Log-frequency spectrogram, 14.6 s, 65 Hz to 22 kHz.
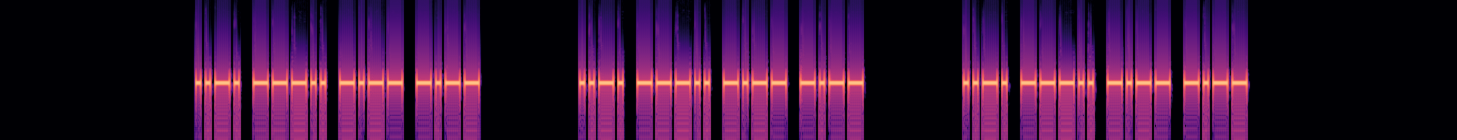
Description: Morse code, heard as a keyed tone, about 25 wpm, 700 Hz. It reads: F8YY F8YY F8YY
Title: DXCC-100 Call Signs - 4 Characters - Repeated 3x - 25wpm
